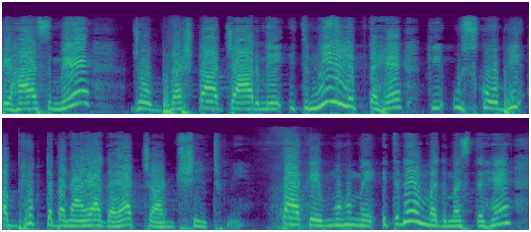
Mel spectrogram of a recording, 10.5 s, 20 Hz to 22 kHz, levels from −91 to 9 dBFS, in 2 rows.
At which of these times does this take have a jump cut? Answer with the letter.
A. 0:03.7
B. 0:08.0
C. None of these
B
